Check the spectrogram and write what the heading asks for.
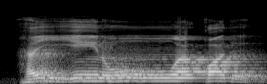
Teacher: തൻവീനിനെ വാവിൽ ഇദ്ഗാം ബിഗുന്ന ചെയ്ത് വാവിലേക്ക് ലയിപ്പിച്ച് മണിക്കണം, ഭാഗികമായി ലയിപ്പിക്കുക. ഹയ്യിനു വഖദ് ഖാഫിന് തഫ്ഖീം കൊടുക്കുക, ദാലിന് ഖൽഖല സുഗ്റ നൽകി ശബ്ദം ചലിപ്പിക്കുക, ഹറക്കത്ത് പോലെ വ്യക്തമാക്കി ദാലിൻ്റെ സുക്കൂൻ ഉച്ചരിക്കുക.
